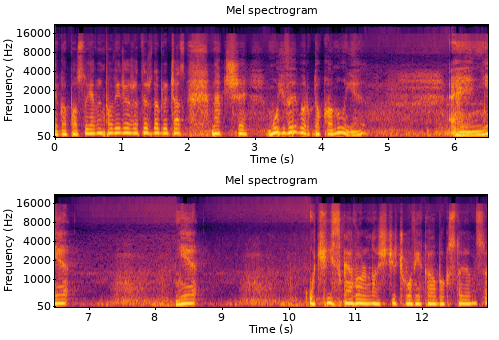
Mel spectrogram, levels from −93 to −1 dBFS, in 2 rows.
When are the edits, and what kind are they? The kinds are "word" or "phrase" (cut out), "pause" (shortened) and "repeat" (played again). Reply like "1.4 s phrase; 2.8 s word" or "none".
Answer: 1.3 s word; 2.5 s word; 3.9 s word; 8.3 s repeat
